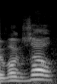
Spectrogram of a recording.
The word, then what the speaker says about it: вокзал: вже люди розумні і знаємо що в слові вокзал пишемо к але вимовляємо Ґ тож методом відкидання ми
